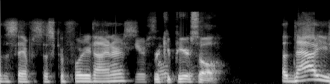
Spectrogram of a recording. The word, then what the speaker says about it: Pearsall: Ricky Pearsall.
